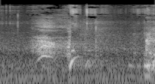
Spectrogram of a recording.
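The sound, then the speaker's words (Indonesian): Three short, forceful breath bursts pushed out from a held throat in the trumpet player's 'cough technique', each a throaty huff like a stifled cough, held back yet still strong, fairly loud with pauses between, with no talking. “itu kagak batuk kita tahan tahan tapi masih kenceng”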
